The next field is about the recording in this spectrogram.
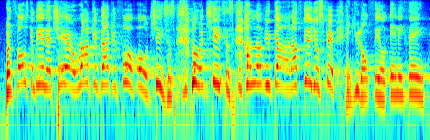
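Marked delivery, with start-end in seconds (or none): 0.1-6.7 higher, louder cries of praise; mock the rocking worshipper's fervour; ecstatic worshipper. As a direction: cry out to Jesus in rapture. Mimicking worshippers crying out.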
